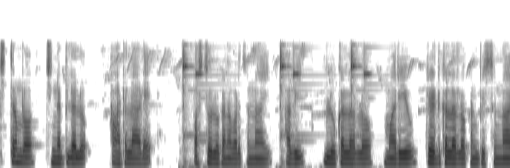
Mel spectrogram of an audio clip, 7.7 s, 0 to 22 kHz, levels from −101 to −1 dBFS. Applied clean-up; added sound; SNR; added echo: classical method spectral subtraction.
